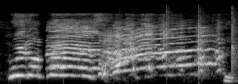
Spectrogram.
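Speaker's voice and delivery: high, loud, drawn-out cheer that dissolves into laughter; a drawn-out, joyful yell; excited shout. Real, not acted. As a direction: belt it out to your bestie and crack up. Playful shouted cheer between co-hosts.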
